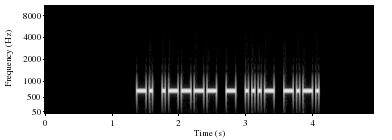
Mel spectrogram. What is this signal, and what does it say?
Morse code, heard as a keyed tone, about 25 wpm, 700 Hz. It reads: N1TVC
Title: USA Call Signs - 5 Characters - Repeated 2x - 25wpm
